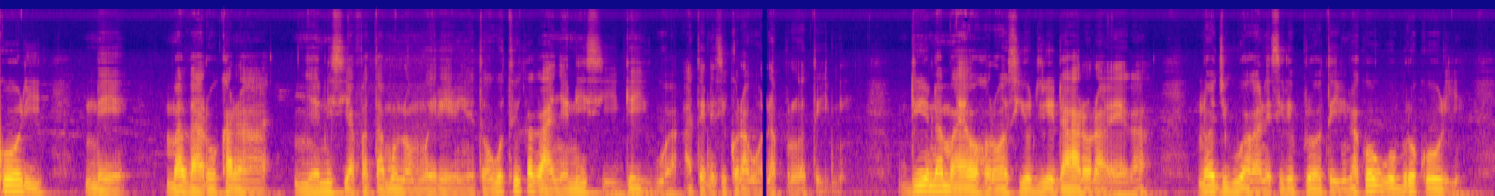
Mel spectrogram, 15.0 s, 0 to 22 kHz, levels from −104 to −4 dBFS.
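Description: At 7.61 s the speech drops to silence until 7.68 s, a gap of about 60 ms, most likely a Bluetooth dropout where audio packets missed their deadline to the headphones and were discarded. The speech resumes as if it had played on through the hole, and the missing audio fits two lost frames. On a waveform it shows as a flat-line notch, and on a spectrogram as a clean vertical blank band across all frequencies.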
